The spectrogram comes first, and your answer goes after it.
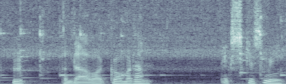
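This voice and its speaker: An actress playing a polite, watchful village councillor with a Filipino accent in a radio drama. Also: female voice, low voice, normal speed, music in the background, natural voice, poor audio.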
